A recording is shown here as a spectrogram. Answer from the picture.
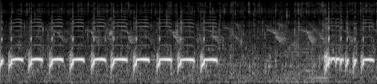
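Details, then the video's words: Zebra dove, a local contest bird heard on a tutor recording, repeats loud clear coos about every quarter second for two seconds, pauses, then resumes with a stuttered trill; faint higher bird chirps behind. "Perkutut Juara Gacor Ngalas"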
